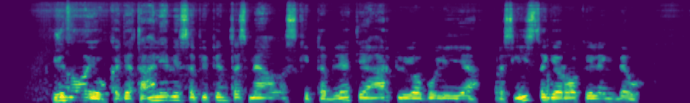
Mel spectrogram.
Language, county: Lithuanian, Alytus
